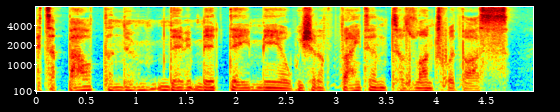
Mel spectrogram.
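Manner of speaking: hushed, quiet half-whisper. Leaning over in character to suggest inviting a guest: half-whispering. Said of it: "Leslog and whisper".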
